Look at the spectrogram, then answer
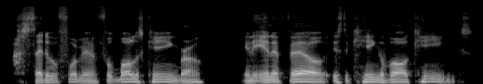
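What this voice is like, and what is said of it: Country twang accent. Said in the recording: “accent is trying to jump out lately on the show ... I sound like I got a real country twang there”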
